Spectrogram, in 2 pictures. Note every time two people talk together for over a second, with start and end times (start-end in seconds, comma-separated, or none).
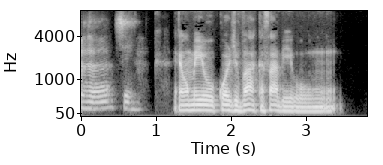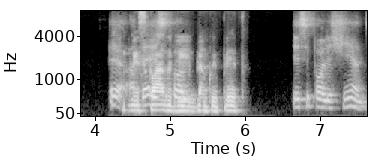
none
